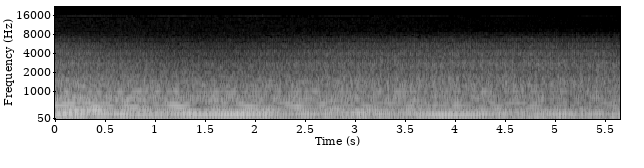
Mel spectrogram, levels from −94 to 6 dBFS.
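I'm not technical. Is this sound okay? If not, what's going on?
No. The sound has a fault called overlap-add ripple, and it runs through the whole clip. The audio was chopped into small overlapping pieces and stitched back together. The overlaps don't blend evenly, so the loudness dips and swells with every piece, about a hundred times a second. The dips are very deep. The result is a harsh, metallic buzz laid over everything.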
